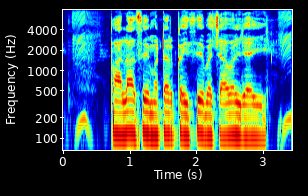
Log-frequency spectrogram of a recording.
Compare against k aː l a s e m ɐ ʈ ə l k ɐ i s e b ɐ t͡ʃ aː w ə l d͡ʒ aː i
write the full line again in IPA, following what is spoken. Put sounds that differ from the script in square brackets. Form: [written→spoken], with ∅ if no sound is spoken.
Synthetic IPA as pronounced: [k→p] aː l a s e m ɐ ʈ ə [l→ɾ] k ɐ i s e b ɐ t͡ʃ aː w ə l d͡ʒ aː i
